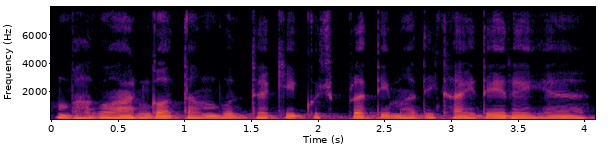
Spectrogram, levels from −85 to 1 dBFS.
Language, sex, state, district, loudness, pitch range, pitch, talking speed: Hindi, male, Maharashtra, Aurangabad, -32 LUFS, 115-125 Hz, 120 Hz, 145 wpm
